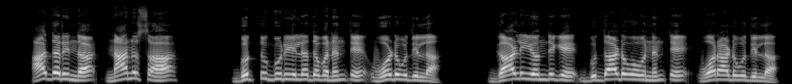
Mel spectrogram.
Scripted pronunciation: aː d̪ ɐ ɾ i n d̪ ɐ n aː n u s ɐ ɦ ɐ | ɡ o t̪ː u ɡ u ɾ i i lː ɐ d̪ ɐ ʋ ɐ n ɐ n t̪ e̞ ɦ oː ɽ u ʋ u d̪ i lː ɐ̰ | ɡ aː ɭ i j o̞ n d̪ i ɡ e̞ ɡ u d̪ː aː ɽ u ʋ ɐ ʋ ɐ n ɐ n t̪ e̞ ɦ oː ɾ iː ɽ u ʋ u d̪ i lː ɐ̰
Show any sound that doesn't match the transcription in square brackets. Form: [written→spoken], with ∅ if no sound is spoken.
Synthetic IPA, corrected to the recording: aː d̪ ɐ ɾ i n d̪ ɐ n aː n u s ɐ ɦ ɐ | ɡ o t̪ː u ɡ u ɾ i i lː ɐ d̪ ɐ ʋ ɐ n ɐ n t̪ e̞ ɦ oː ɽ u ʋ u d̪ i lː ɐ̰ | ɡ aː ɭ i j o̞ n d̪ i ɡ e̞ ɡ u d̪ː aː ɽ u ʋ ɐ ʋ ɐ n ɐ n t̪ e̞ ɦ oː ɾ [iː→aː] ɽ u ʋ u d̪ i lː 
